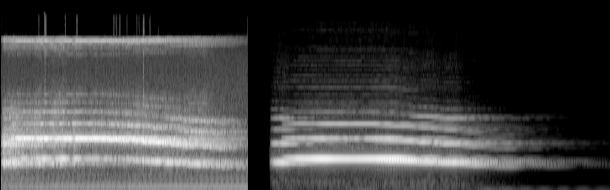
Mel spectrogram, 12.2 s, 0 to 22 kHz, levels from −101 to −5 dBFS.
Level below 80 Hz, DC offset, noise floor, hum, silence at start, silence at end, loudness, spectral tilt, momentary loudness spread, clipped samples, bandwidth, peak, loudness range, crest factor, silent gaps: -56 dBFS; under 0.1%; -81 dBFS; none; 0.05 s; 2.45 s; -15 LUFS; -0.5 dB/octave; 15 LU; under 0.1%; 11 kHz; -4 dBFS; 14 LU; 14 dB; 4.96-5.39 s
